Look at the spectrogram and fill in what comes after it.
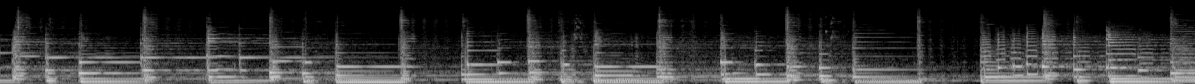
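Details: Plucked guitar music with bright, ringing notes in a steady, bouncy rhythm and deep bass tones under each phrase; no animal sound is heard.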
